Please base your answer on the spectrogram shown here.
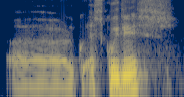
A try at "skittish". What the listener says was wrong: Skittish, not not quiddish, not Q, not KW, but just K. No W. So maybe starting with skit and then skittish.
